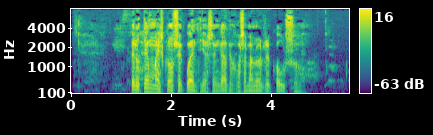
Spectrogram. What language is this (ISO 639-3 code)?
glg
